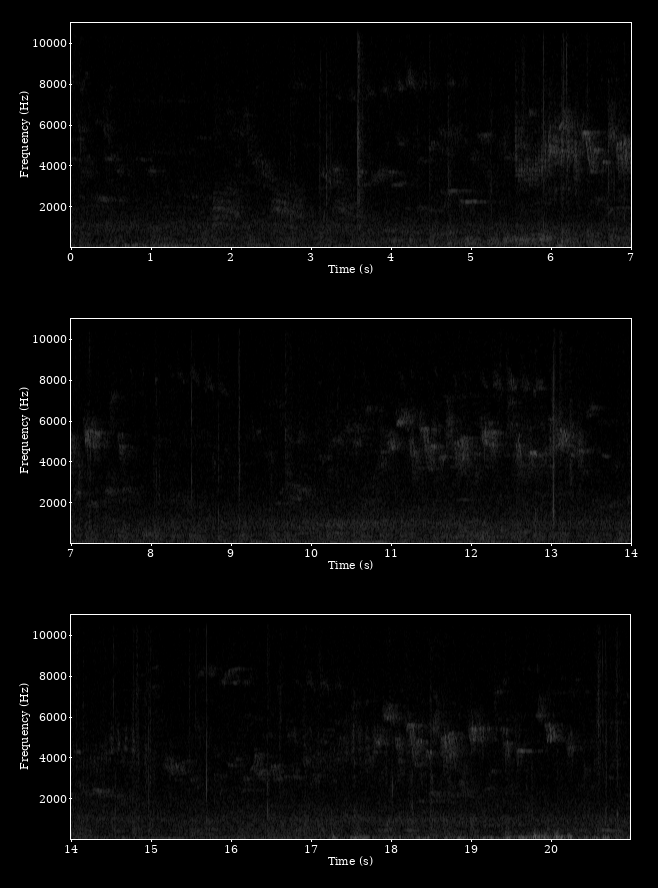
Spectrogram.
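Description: Faint birds chirping and singing over a quiet outdoor background hiss, with a few soft clicks.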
